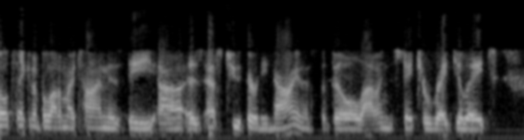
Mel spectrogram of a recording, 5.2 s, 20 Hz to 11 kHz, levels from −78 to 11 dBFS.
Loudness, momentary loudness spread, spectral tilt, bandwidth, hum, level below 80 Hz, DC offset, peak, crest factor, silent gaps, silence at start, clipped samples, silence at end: -23 LUFS; 4 LU; -5.5 dB/octave; 8.4 kHz; none; -62 dBFS; under 0.1%; -10 dBFS; 14 dB; none; 0 s; under 0.1%; 0 s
